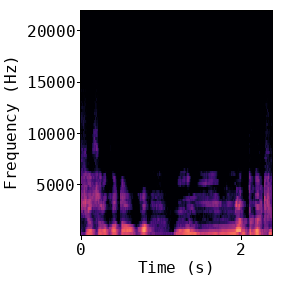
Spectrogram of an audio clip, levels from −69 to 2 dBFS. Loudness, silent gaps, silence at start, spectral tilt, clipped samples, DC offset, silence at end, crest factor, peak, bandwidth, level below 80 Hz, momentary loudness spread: -26 LUFS; none; 0 s; -5 dB/octave; under 0.1%; under 0.1%; 0 s; 18 dB; -8 dBFS; 14 kHz; -52 dBFS; 8 LU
